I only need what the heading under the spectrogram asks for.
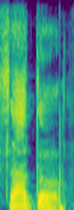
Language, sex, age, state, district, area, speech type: Odia, male, 60+, Odisha, Bargarh, urban, read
